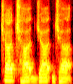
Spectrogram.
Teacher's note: the palatal sounds are voiced from the back of the hard palate with the top of the tongue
